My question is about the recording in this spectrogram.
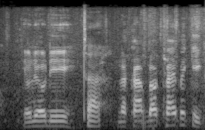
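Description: People talking in Thai during an outdoor interview, with short back-and-forth phrases and brief pauses between them.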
